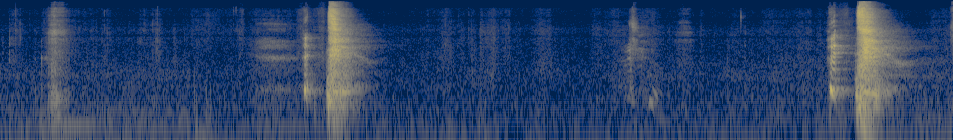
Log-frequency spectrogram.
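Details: Adult with a bad summer cold caught from a family member, sneezing: two loud sneezes, each with a sharp inhaled catch before the burst, and fainter sneezes between them, possibly from another person in the background.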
